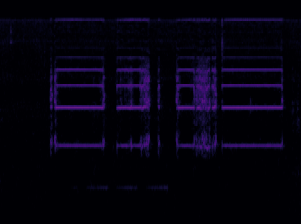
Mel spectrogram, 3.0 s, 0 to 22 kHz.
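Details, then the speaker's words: Homemade late-1980s continuity tester whose tone pitch shows resistance, probes across a short circuit: clean, steady high beep in several short bursts, pitch unchanged each time. Dead-short tone. "this might be a little difficult to hear but um here's the short circuited"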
